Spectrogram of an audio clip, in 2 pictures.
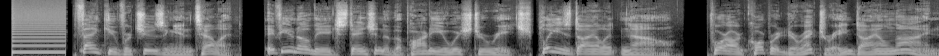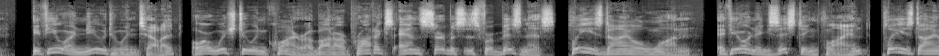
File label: Telephone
